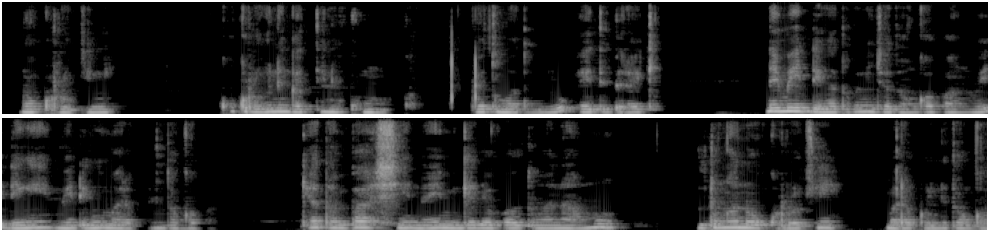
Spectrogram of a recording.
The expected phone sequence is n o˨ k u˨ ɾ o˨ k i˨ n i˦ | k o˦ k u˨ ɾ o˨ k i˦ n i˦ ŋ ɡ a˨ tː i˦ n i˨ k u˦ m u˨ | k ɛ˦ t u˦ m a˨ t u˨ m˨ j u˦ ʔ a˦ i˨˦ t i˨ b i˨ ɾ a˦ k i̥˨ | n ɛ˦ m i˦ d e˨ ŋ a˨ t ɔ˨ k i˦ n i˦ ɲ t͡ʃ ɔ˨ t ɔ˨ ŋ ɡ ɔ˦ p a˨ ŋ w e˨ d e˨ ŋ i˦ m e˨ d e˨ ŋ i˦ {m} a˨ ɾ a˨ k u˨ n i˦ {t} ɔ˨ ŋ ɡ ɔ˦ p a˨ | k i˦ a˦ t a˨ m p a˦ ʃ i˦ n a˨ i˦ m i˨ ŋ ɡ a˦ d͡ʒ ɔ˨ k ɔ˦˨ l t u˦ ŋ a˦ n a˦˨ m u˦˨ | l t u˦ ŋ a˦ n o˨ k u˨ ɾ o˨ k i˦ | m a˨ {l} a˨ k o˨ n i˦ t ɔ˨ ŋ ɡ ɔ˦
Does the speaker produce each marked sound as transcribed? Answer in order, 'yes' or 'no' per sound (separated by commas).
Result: yes, yes, no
